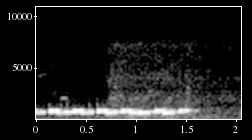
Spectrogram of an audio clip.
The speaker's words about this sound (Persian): این صدای تلفن از منه از شماست از اتاق بغلی یکی نه از تلفن مزاحم تلفنی بود سریع قطعش کردی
